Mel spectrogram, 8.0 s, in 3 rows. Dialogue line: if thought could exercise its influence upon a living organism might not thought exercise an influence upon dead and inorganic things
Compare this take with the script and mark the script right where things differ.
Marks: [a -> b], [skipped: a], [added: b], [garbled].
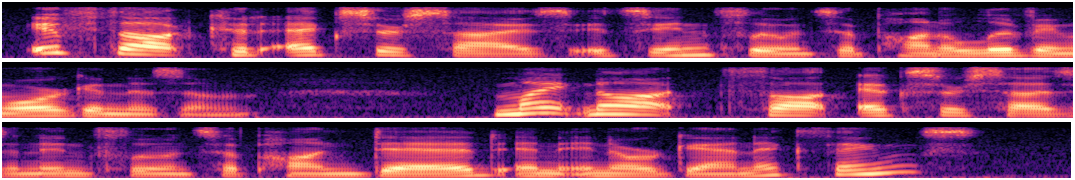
if thought could exercise its influence upon a living organism might not thought exercise an influence upon dead and inorganic things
